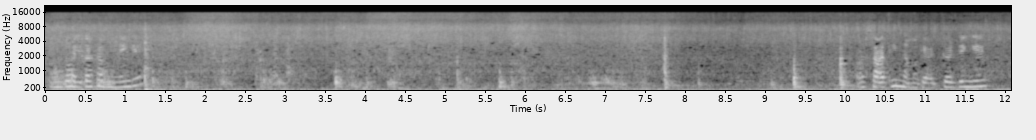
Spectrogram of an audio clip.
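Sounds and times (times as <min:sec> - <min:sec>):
vegetables sizzling in hot oil: 0:00.0 - 0:12.0
wooden spatula scraping and knocking pan: 0:00.1 - 0:08.4.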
